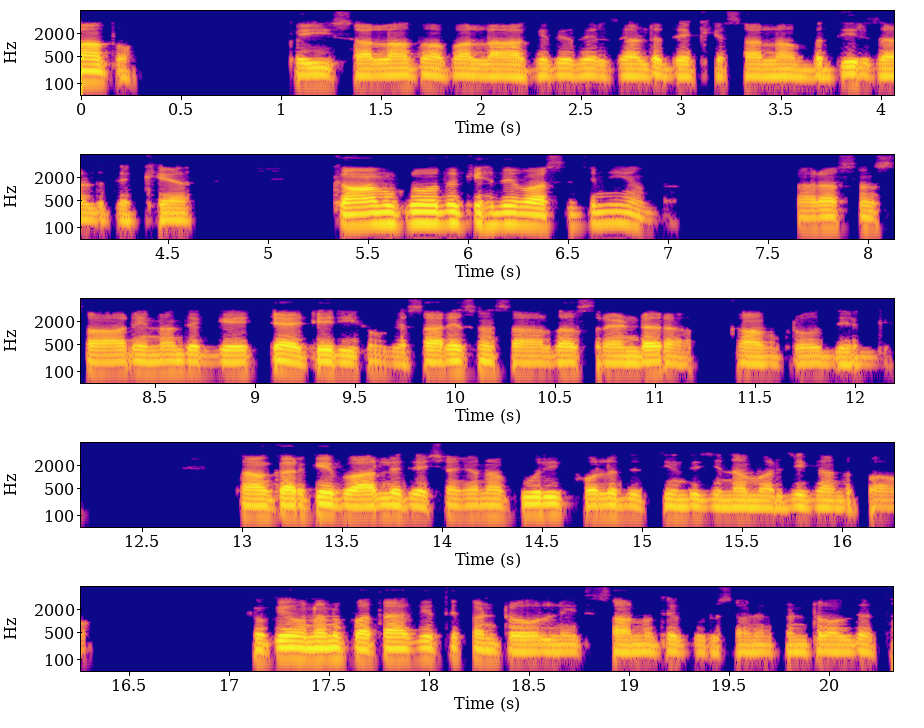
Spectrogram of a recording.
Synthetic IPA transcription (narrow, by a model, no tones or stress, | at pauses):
ãːt̪õː | kəiːsaːlãːt̪õːapãːlaːkeːt̪eːd̪eːɾɪzəlʈd̪eːkʰːjaːsaːlãːbəd̪iːɾɪzəlʈd̪eːkʰejaː | kaːmkɾoːd̪kɪsd̪eːʋaːst̪eːt͡ʃnĩːɦʊ̃nd̪aː | saːɾaːsənsaːɾɪnãːd̪eːəɡːeːʈɛːʈeːɾiːɦo̰ːɡɪaːsaːɾeːsənsaːɾd̪aːsəɾɛ̃ːɳɖəɾaːkaːmkɾoːd̪̚d̪eːəɡeː | t̪ãːkəɾkeːbaːɾliːd̪eːʃãːt͡ʃʊnãːpuːɾiːkʰʊld̪ɪt̪ːiːɦʊnd̪iːd͡ʒɪnãːməɾd͡ʒiːkənd̪paːoː | kjõːkeʊnãːnũːpət̪aːkɪt̪eːkəɳʈɾoːlnĩːt̪ɪ̥saːnõːt̪eːɡʊɾusaːnẽkəɳʈɾoːld̪ɪt̪ːḁː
